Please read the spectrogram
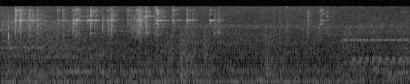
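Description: Light metallic jingling and clicking of a bracelet being handled, for about the first two seconds, over a low room hum. A faint thin tone sounds near the end.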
